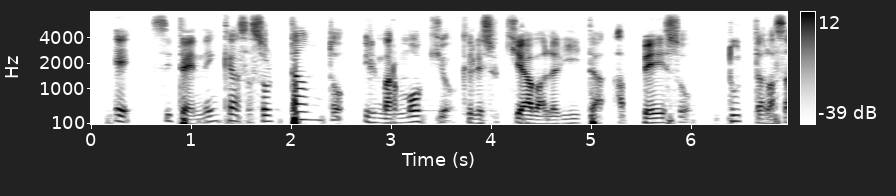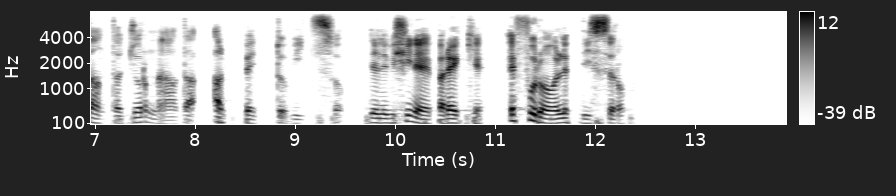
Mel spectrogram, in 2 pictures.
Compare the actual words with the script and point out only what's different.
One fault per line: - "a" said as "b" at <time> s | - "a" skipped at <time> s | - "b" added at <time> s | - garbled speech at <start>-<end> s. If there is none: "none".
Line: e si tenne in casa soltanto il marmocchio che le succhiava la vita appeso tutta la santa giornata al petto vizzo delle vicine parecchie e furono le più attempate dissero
- "più attempate" skipped at 11.8 s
